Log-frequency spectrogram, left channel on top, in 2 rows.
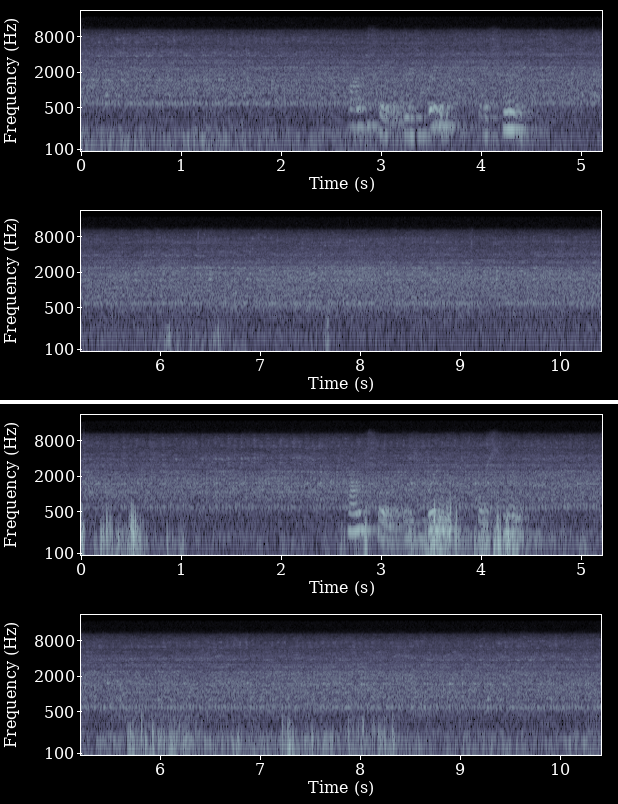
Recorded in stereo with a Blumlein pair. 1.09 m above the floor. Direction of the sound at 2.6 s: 35° right.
